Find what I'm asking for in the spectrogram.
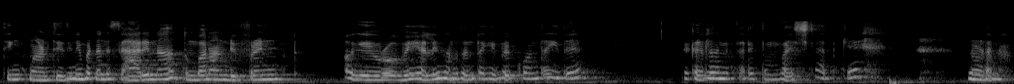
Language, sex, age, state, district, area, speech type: Kannada, female, 18-30, Karnataka, Davanagere, rural, spontaneous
